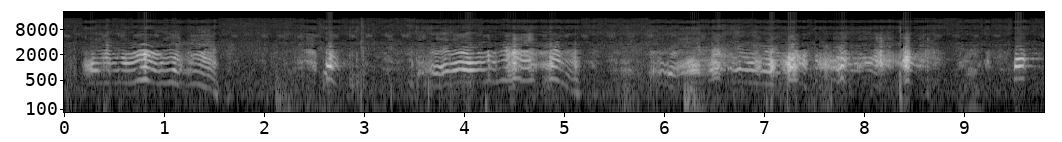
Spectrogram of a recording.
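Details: Two brown hyenas fight seriously in the African bush on January 18, 2016, squealing in high, wavering whines and sharp yelps in quick, uneven bursts.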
